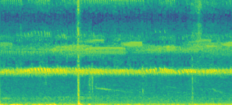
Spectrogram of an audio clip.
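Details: A steady, high, pulsing cricket trill fills the bush near farm work, broken once by a sharp click, with a quiet low rumble underneath.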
